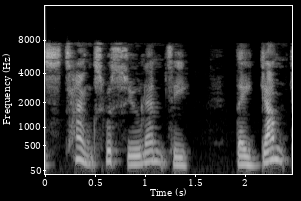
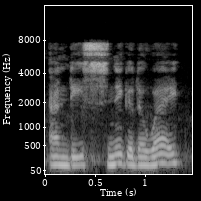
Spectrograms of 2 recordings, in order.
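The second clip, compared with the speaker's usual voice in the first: usual speaking voice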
